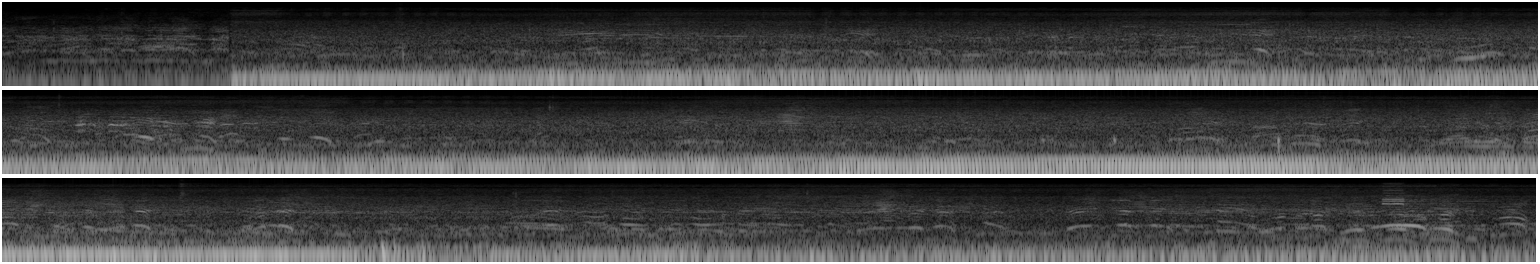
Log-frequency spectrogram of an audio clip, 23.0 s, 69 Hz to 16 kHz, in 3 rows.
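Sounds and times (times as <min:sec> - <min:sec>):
distant crowd chatter: 0:00.0 - 0:23.0
low engine hum: 0:00.0 - 0:23.0.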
